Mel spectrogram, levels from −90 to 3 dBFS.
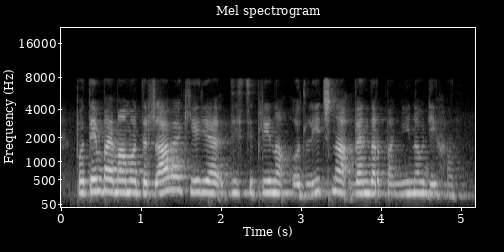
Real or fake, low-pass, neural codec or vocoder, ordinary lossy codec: real; none; none; none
